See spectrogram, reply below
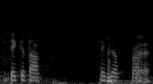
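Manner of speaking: put-on Russian accent. Retelling her Russian coach pulling her aside, in a put-on Russian accent. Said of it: "it's important because she's Russian".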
